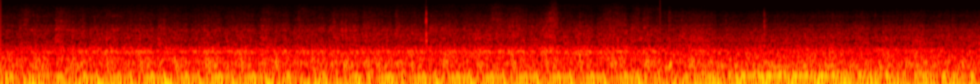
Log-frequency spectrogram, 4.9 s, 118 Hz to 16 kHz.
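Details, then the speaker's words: 1923 Speedway Motors T-bucket, small-block Chevy 350, Turbo 350, open cutouts with baffles removed: loud, deep, steady V8 rumble without knocks or rattles; running clean. "Oh yeah, it sounds much better without the baffles in it, doesn't it?"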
